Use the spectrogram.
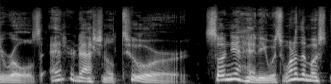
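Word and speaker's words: Sonja Henie: unfamiliar names and words Hint it rhymes with Penny not shiny so on the night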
